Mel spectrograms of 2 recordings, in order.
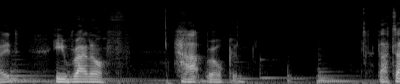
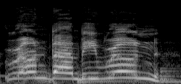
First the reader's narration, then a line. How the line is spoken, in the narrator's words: Mina shouted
